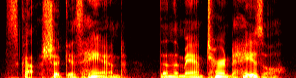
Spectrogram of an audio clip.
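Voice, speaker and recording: A man reads scripted fiction as a narrator. His voice sits fairly low with heavy fry in it, and the recording is close and dry. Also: fairly even intonation, normal speed, dry recording. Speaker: audiobook narrator.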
